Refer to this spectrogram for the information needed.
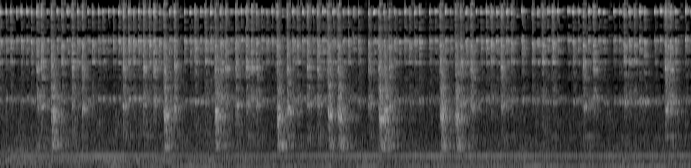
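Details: Maytag dryer running: a steady hum broken by harsh, scratchy screeches repeating roughly once a second.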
